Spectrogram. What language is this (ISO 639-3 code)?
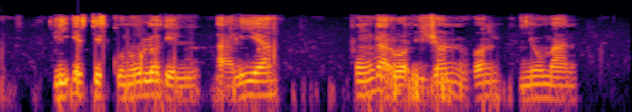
epo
